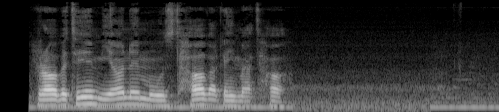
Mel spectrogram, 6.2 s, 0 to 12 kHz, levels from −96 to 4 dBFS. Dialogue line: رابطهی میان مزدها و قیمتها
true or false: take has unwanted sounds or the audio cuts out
false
